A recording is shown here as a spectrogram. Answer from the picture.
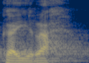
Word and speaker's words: gairah: Di ghairah ini bahasa Arab yang sudah menjadi bahasa sehari-hari, itu jadi pengucapannya sedikit beda. Bukan ghairah tapi gairah.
